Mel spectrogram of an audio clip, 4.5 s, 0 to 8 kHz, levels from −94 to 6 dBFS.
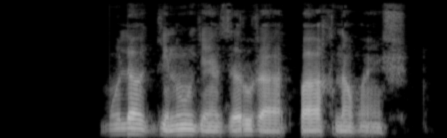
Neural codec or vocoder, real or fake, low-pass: none; real; 7.2 kHz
